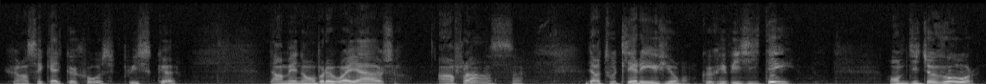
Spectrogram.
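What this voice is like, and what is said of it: Canadian French accent. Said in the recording (French): “il y a un accent canadien d'une façon générale ... nous reconnaissons votre accent canadien”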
